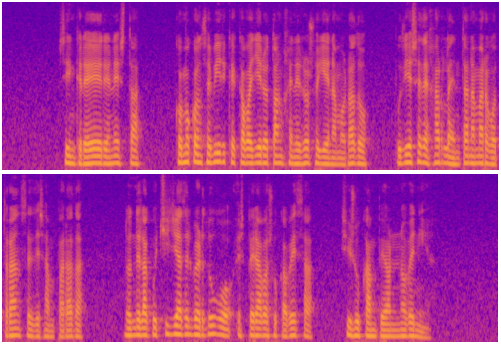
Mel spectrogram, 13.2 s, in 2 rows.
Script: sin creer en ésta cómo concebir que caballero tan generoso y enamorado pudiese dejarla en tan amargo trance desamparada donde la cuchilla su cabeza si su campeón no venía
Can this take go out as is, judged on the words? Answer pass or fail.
fail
